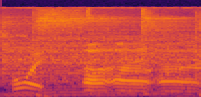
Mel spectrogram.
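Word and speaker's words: Royce: All of their names begin with R, and they're very unique names, and it's pronounced Hoyce, H. The R's are H's. It's Portuguese from Brazil.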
